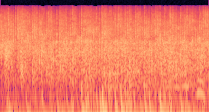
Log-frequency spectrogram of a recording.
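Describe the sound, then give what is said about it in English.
An audience claps in a steady, dense burst of applause lasting a few seconds, voting on whether Derek Nimmo was justified in not being challenged, with many overlapping hand claps at an even loudness and no voices over it. “Do you think that Derek Nimmo was justified in not being challenged? Would you please clap?”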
